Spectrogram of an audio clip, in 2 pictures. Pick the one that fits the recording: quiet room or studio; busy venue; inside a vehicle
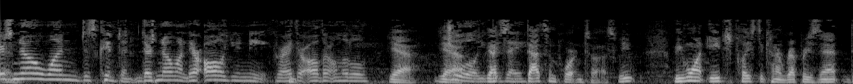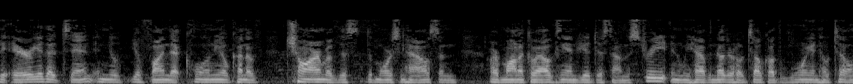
busy venue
